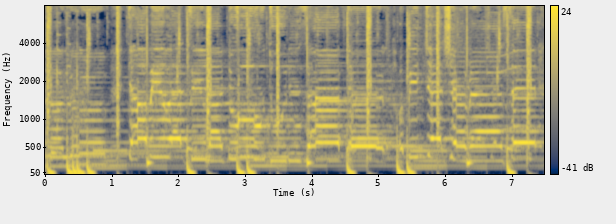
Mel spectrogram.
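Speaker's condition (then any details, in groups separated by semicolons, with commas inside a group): No condition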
